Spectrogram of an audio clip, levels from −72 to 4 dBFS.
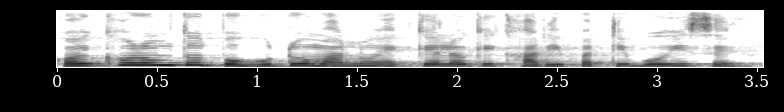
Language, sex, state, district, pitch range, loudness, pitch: Assamese, female, Assam, Kamrup Metropolitan, 220-260 Hz, -15 LUFS, 235 Hz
